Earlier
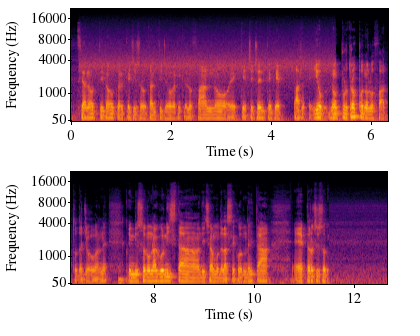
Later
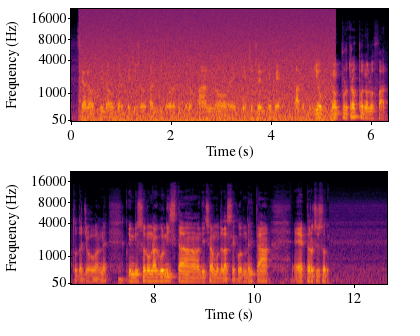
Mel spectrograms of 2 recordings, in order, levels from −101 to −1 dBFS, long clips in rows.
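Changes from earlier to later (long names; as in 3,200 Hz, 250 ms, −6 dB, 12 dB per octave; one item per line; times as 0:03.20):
speech: add low-shelf EQ 220 Hz −9 dB
background: remove resonant band-pass 3,300 Hz, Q 3.9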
